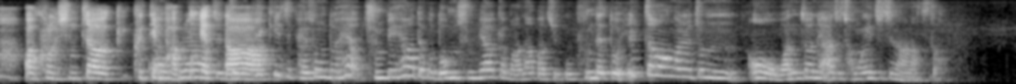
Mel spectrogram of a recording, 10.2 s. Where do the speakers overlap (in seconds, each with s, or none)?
1.5 s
